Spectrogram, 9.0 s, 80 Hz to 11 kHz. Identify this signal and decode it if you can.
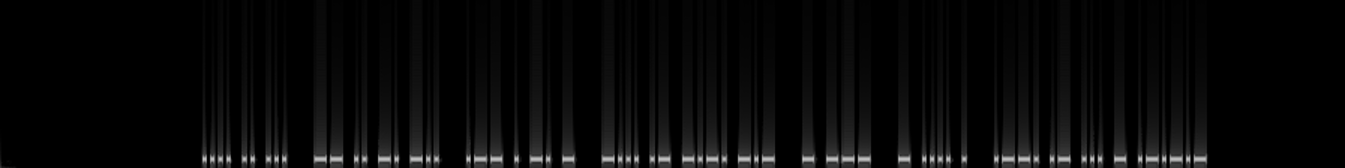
Morse code, heard as a keyed tone, about 41 wpm, 700 Hz. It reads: HIS MIND WENT BACK TO THE PAST.
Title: Sentences from Top 1000 Words - Review Part 3 - 45wpm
